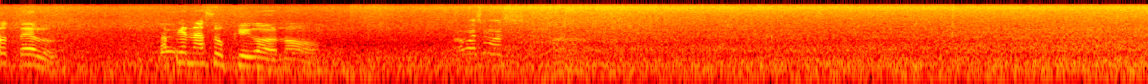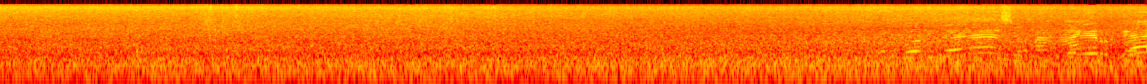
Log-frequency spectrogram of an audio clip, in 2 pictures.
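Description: Ocean waves crash and wash up on a beach.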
